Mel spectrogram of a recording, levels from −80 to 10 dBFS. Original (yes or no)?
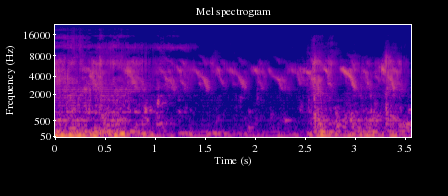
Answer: no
